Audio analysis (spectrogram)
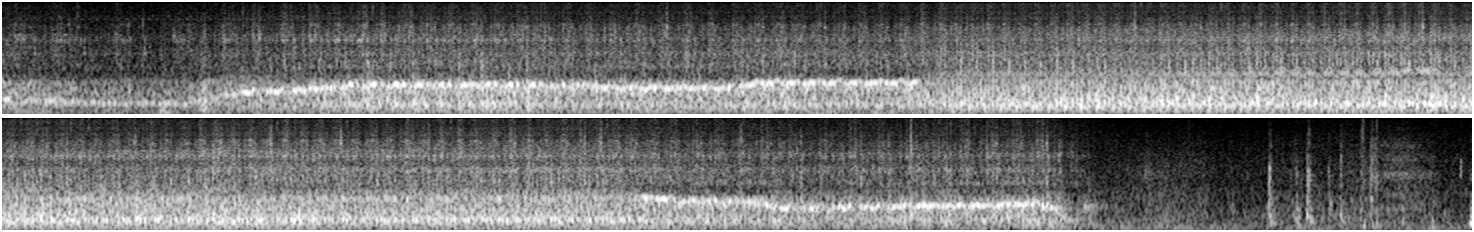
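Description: A sewing machine stitches a messenger bag along a chalk line, running steadily at close range for about fifteen seconds with a faint backstitch-like shift in pitch midway, then stopping abruptly into quiet room noise.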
